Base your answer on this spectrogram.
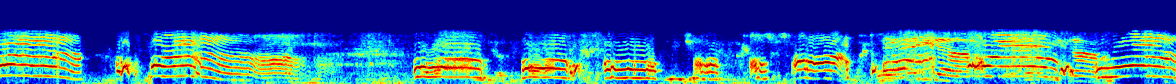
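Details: Infant crying during tummy time, unhappy with it: repeated wavering wails with short breaths between them in a small room.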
